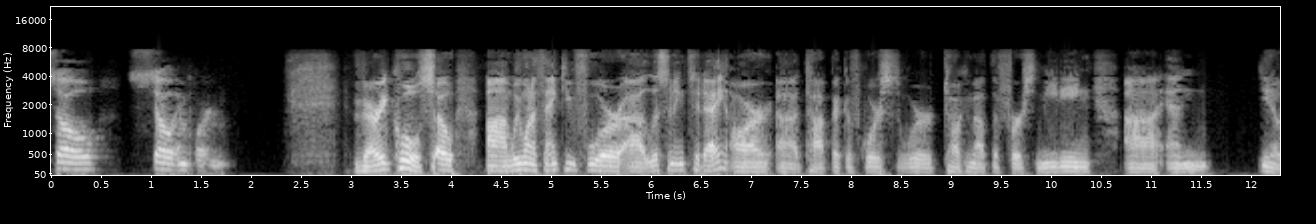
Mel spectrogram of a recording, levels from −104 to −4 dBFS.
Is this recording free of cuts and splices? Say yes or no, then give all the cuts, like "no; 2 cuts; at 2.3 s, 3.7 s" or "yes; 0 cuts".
yes; 0 cuts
